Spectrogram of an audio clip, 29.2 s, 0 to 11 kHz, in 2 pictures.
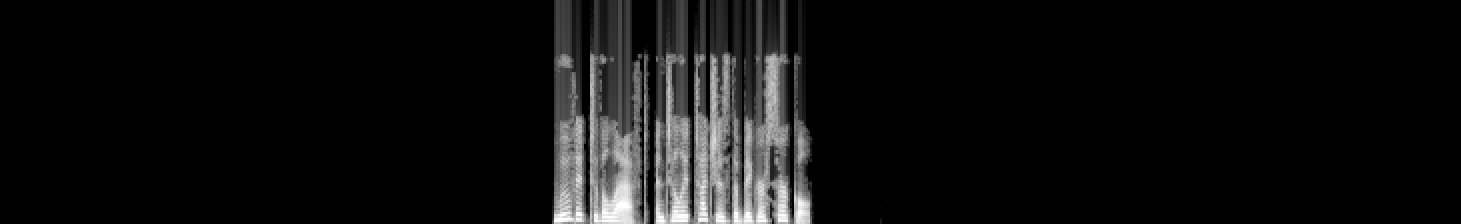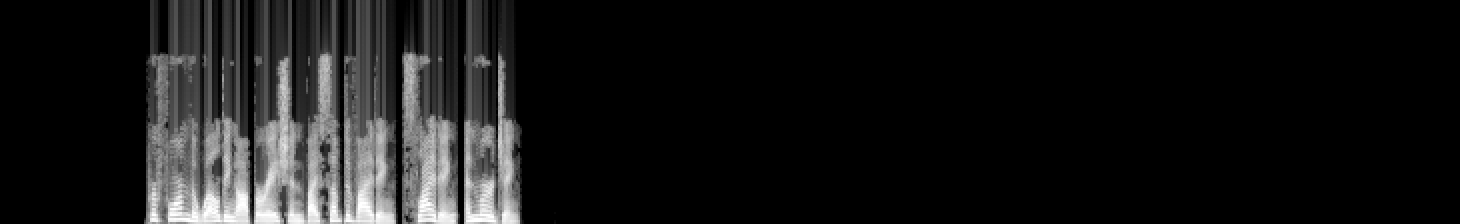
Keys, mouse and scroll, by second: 1.0-3.1 drag, 3.1 g, 5.4-6.3 scroll up 1, 6.3 g, 8.2-8.6 scroll up 1, 8.6 shift+middle click, 9.0-10.0 scroll up 6, 10.1 shift+middle click, 10.5-11.1 scroll up 4, 11.3 shift+middle click, 11.7-12.1 scroll up 3, 12.8 g, 22.7-23.1 scroll down 1, 23.1-24.7 shift+middle drag, 24.7 click, 25.4 shift+click, 27.2-29.1 right drag, 29.1-29.2 scroll up 1.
